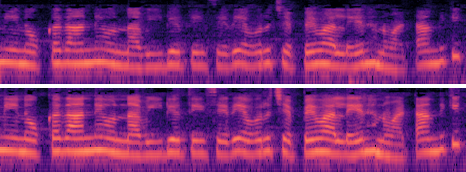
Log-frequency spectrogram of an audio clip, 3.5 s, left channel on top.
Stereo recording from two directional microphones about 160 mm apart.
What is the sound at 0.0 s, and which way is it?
Speech, 15° right (ahead or behind).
